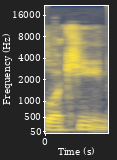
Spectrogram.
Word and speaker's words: Joaquin: strange to me because I pronounce it Josh joacquin haha I remember making phone calls and then I had to pronounce this name who knows it's like what is this and someone's like oh that's what keen I'm like really like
